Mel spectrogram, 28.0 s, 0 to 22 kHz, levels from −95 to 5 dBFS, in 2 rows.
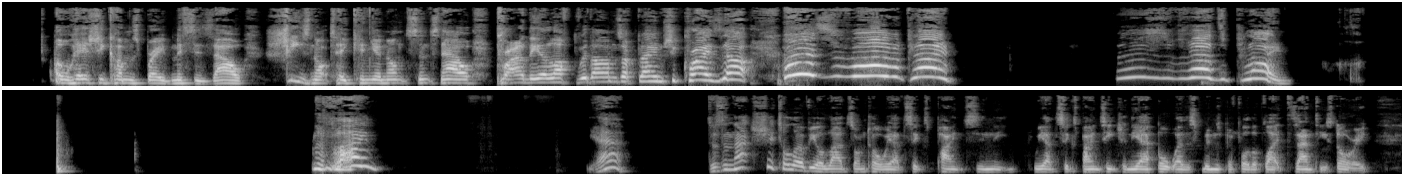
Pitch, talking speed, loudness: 190 Hz, 135 wpm, -17 LUFS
